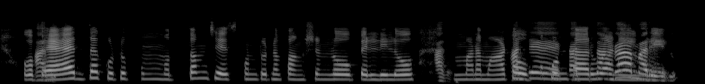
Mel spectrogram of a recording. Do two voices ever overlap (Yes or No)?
Yes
